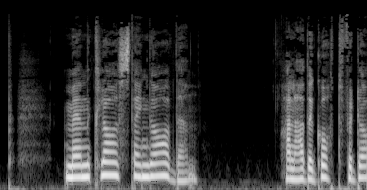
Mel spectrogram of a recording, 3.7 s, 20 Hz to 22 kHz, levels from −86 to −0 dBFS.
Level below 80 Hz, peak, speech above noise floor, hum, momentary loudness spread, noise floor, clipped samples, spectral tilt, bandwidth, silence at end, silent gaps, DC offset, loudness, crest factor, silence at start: -42 dBFS; 0 dBFS; 38 dB; none; 11 LU; -52 dBFS; under 0.1%; -5.5 dB/octave; 14.5 kHz; 0 s; none; under 0.1%; -15 LUFS; 16 dB; 0.1 s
